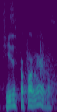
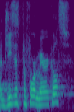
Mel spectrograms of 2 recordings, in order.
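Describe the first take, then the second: First: Fast amused echo of his own line; laughing repeat. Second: Loud, higher, with rising stress on performed; a bold headline, louder, pushing up on performed; emphatic announcement. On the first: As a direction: toss it off again, chuckling at himself. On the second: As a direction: announce it boldly to the room. Restates his point after a pause. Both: Real, not acted.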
